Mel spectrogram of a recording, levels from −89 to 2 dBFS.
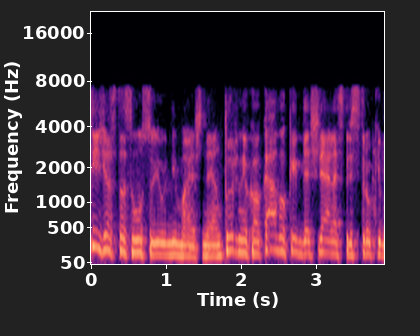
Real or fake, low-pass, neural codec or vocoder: fake; 7.2 kHz; codec, 16 kHz, 2 kbps, FunCodec, trained on Chinese and English, 25 frames a second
